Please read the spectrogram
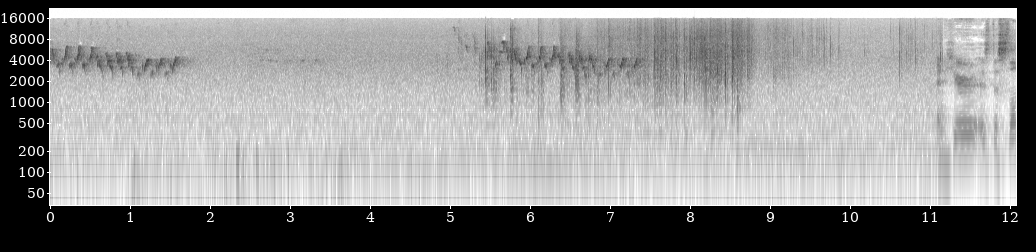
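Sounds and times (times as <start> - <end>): liquid spattering onto table: 5.4 - 11.1.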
